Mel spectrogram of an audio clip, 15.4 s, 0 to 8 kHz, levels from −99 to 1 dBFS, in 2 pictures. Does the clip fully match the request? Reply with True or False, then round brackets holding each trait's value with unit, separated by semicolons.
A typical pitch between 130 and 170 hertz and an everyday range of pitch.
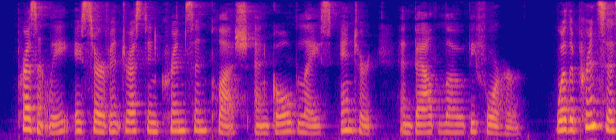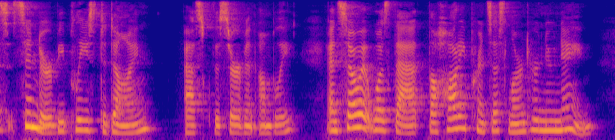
False (190 Hz; 4.5 semitones)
